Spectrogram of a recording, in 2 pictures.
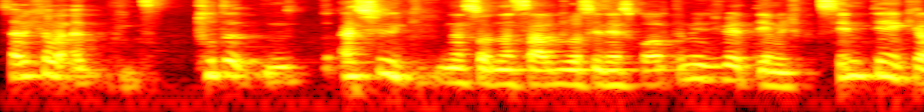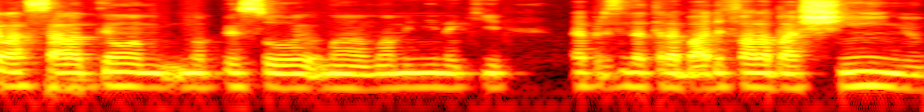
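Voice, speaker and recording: This man speaks at a very fast pace. His pitch sits at a medium level. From Brazilian countryside (interior). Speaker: podcast guest. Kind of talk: casual chat.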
